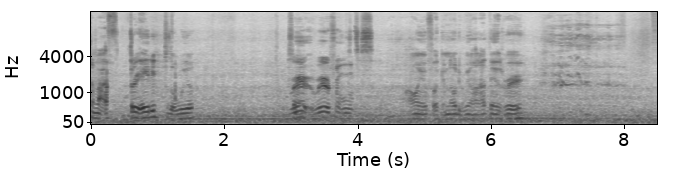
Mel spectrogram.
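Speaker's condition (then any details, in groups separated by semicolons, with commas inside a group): No condition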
